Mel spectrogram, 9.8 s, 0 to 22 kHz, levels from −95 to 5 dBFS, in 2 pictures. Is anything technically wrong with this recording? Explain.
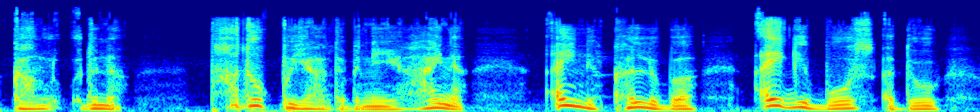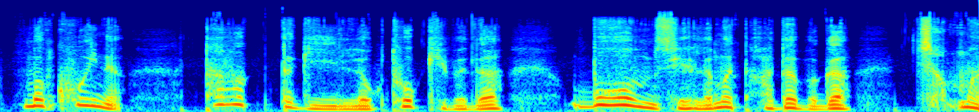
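Yes. Throughout the speech, the treble flickers and thins, with a gritty grain on the sound, though content still reaches about 20.7 kHz. This is likely Bluetooth SBC compression. Its coarse sub-band quantisation starves the upper bands, which fits a low bitrate near 96 kbps.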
